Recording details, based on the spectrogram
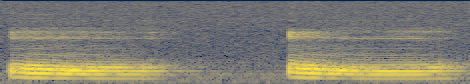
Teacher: in british english this is a huge space inside the mouth the lips are rounded and the vowel doesn't move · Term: or vowel, OR vowel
